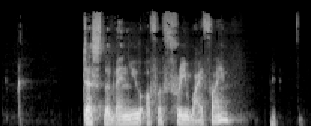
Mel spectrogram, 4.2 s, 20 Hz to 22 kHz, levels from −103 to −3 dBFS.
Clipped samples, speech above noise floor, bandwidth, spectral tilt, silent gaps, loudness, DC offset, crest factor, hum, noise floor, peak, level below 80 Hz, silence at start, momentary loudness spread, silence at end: under 0.1%; 68 dB; 16 kHz; -5.5 dB/octave; none; -22 LUFS; under 0.1%; 22 dB; none; -89 dBFS; -2 dBFS; -52 dBFS; 1.1 s; 6 LU; 0.5 s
